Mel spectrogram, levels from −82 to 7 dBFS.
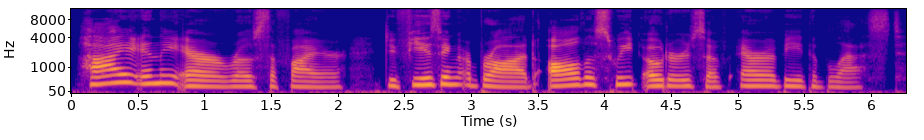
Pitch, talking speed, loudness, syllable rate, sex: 210 Hz, 165 wpm, -20 LUFS, 4.0 syllables/s, female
